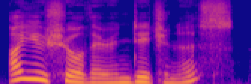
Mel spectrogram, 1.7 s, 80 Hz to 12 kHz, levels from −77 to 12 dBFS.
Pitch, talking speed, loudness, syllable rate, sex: 205 Hz, 180 wpm, -15 LUFS, 6.8 syllables/s, female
